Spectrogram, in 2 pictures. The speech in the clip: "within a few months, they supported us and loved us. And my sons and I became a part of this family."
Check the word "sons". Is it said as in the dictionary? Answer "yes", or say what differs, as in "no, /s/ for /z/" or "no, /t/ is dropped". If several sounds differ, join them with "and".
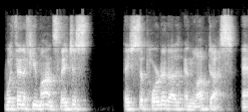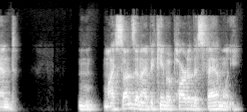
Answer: yes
